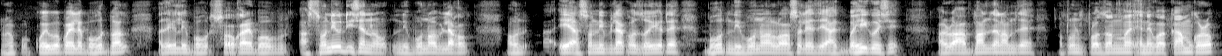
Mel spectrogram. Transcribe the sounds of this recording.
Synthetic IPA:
akoɹibɔpaɹilɛboɦut̚bʱala̰zikaliboɦutsɔ̰ɹkaɹɛboɦuasoniʊdisɛnnibunɔbilakɔk̚ | auejasonibilakɔzoɹijɔtɛboɦutnibunɔlɔwasɔliaziaɡ̚baɦiɡojsɛ | a̰ɹuamanzɔnamzɛ | nɔtunpɹɔzɔnmɔjʔɛ̰nɛkuwakamkɔɹɔk̚

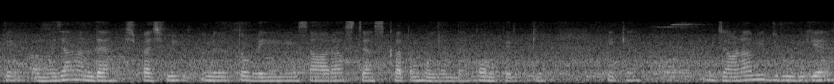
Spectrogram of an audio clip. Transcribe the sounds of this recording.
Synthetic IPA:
t̪eːoːməd͡ʒaːãːnd̪aːɛspɛːʃliː | nẽt̪ʊaːɽeːisaːɾaːsʈɾɛːskʰət̪əmɦoːd͡ʒãːnd̪aɛːkɔmkəɾkiː | kiːkɛː | d͡ʒaːɽ̃ãːbiːzəɾuːɾiːɛː

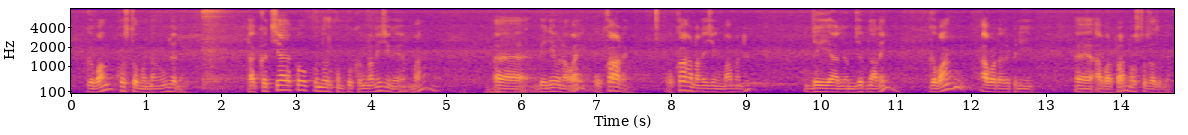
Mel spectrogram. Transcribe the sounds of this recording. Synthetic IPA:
ɡɯbaŋkʰɔstɔmɯnːaŋɯwzanɯ̰ | dakʰɯtijakʰɯkʰundɔɾkʰɯmpʰɯkʰaŋnanɯjzɯŋema | beneuna̰wa̰jɔkʰaaɾɯ̰ŋ | ɔ̰kʰahananɯjzɯŋmamanɯŋ | ɾɯjalɯmzɯb̚nanɯj | ɡɯbaŋabaɾdaɾɯpʰini | a̰baɾpʰɾanɔstɔzazɯmnɯ

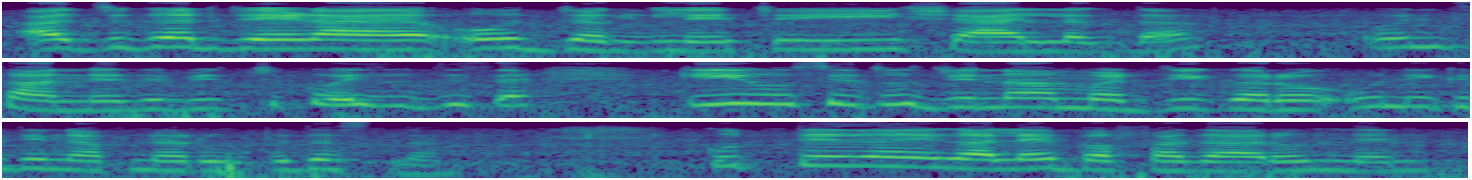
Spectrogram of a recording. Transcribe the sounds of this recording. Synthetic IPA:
əd͡ʒɡəɾd͡ʒeːɽaːɛːʔoːd͡ʒəŋɡleːt͡ʃiːʃɛːlːəɡd̪aː | oːɪnsaːnẽːd̪eːʋɪt͡ʃkoːiːsəd̪isɛː | kiʊsĩːt̪̬ʊsd͡ʒɪnãːməɾd͡ʒiːkəɾoːʔʊnɪkd̪ɪnaːpnaːɾuːpd̪əsnaː | kʊt̪ːeːd̪aːeːɡəlːɛːbəfʰaːd̪aːɾɦʊ̃ːnd̪eːn

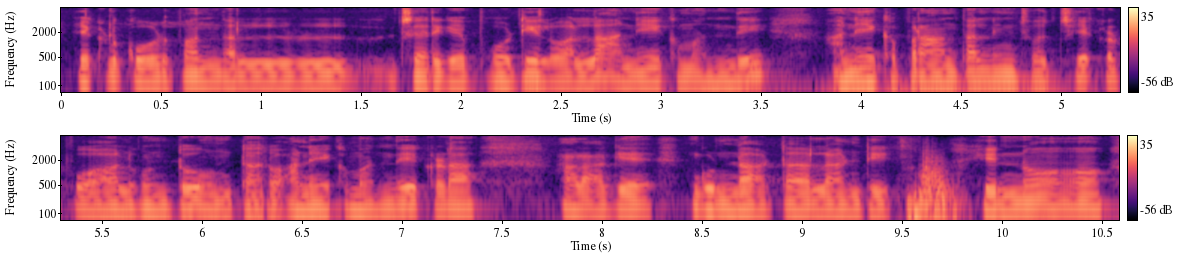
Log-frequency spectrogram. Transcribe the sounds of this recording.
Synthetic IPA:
ikːɐɽɐkoːɽupɐnd̪ɐl | d͡ʒɐɾiɡe̞ːpoːʈiːlɐʋɐlːɐːnɛːkɐmɐnd̪i | ɐnɛːkɐpɾaːnt̪aːlɐnuɲt͡ʃiʋɐt͡ʃːiːkːɐɽɐpɔːaːluɡuɳʈuːɳʈaːɾuɐnɛːkɐmɐnd̪iːkːɐɽɐ | ɐlaːɡe̞ːɡuɳɖaːʈɐlaːɳʈienːoː

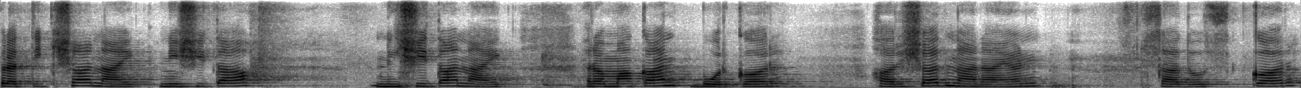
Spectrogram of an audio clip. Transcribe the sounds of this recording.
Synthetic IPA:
pɾət̪ikʂanajkniɕit̪a | niɕit̪anajkɾəmakãnt̪boɾkəɾ | həɾɕəd̪naɾajəɳ | sad̪oskəɾ

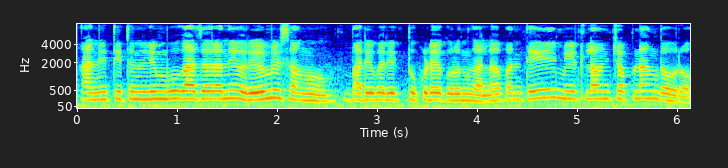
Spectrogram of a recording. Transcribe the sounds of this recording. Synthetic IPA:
anit̪it̪ʰuːnlimbuɡad͡zəɾaniɦəɾjomisãŋɡubaɾibaɾiːk̚t̪ukɽekəɾuːnɡʱaləpəɳt̪emiʈlaunt͡ɕəpnãŋkd̪əwɾə̰

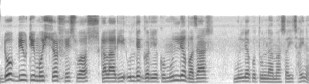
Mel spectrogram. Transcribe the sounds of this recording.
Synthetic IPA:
ɖopːjiwʈimosʈʌrpʰeswʌskalaɡiʔulːek̚ɡʌɾiekomuljʌbʌd͡zar | muljʌkot̪ulnamasʌɦit͡sʰʌjnʌ

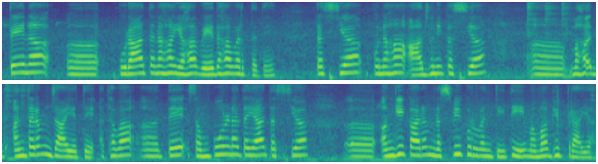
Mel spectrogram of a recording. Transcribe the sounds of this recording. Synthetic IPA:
t̪eːnɐ | puɾaːt̪ɐnɐɦɐ̆jɐɦɐ̆ʋeːd̪ɐɦɐʋɐɾt̪ɐt̪eː | t̪ɐsjɐpunɐɦɐ̆ʔaːd̪ʱunikɐsjɐ | mɐɦɐɐnt̪ɐɾɐmd͡ʒaːjɐt̪eːʔɐt̪ʰɐʋaːt̪eːsɐmpuːɾɳɐt̪ɐjaːt̪ɐsjɐ | ɐŋɡiːkaːɾɐmnɐsʋiːkuɾʋɐnt̪iːt̪imɐmɐːbʱipɾaːjɐɦɐ̆

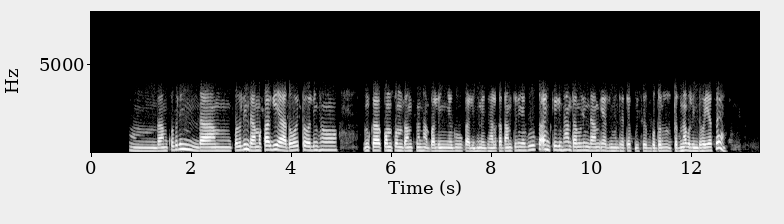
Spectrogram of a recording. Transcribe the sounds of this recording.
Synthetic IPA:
d̪amkɔd̪ɔliɲd̪amkɔd̪ɔliɲd̪amakaʔɡɛjad̪ɔɦɔjt̪ɔəliɲɦɔ̃ | unkakɔmsɔmd̪amt̪ɛmɛnɦaʔbaliɲaɡukaʔəliɲɦɔnad͡ʒaɦãlkad̪amt̪əliɲaɡukaʔiɲkɛɡɛnɦaʔd̪amliɲd̪amɛʔaəliɲhɔd̪ɛɦɛt̪ɛpisbɔd̪ɔlt̪ədnabaliɲd̪ɔɦɔjasɛ

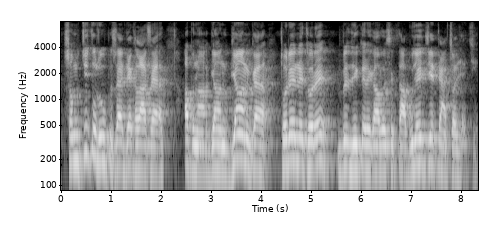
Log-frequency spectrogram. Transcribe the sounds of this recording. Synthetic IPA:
səmt͡ʃɪt̪ɾuːpsɛd̪eːkʰlasɛ | əpnaɡjaːnɡjaːnket̪ʰoːɾenet̪ʰoːɾebɾɪd̪ʱikəɾekaaʋəʃjək̚t̪abʊd͡ʒʱəɪt͡ʃiɛt̪ãt͡ʃəld͡ʒaːit͡ʃʰiɛ

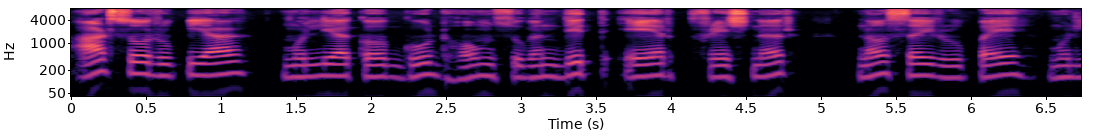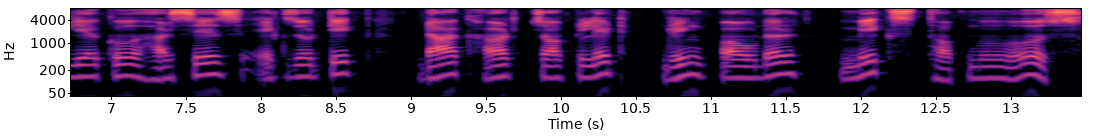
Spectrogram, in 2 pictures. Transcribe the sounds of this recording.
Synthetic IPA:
a̰ʈʰsɔɾupja | muljʌkoɡuɖɦomsuɡʌnd̪ʱit̪eɾpʰɾesnʌɾ | nʌsʌjɾupʌjmuljʌkoɦʌɾsesḛkd͡zoʈik | ɖakhaɾʈ̚t͡sɔkleʈ | riŋɡpawɖʌr | mikst̪ʰʌpnuɦos

